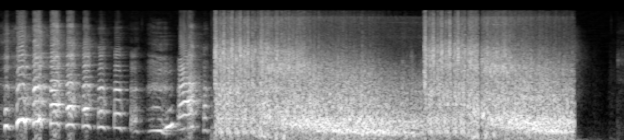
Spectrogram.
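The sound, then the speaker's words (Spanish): Rapid machine-gun fire rattles in quick bursts, then gives way to a loud, sustained roaring rumble of bombing that holds for several seconds before cutting off. “¡Bombardeo!”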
